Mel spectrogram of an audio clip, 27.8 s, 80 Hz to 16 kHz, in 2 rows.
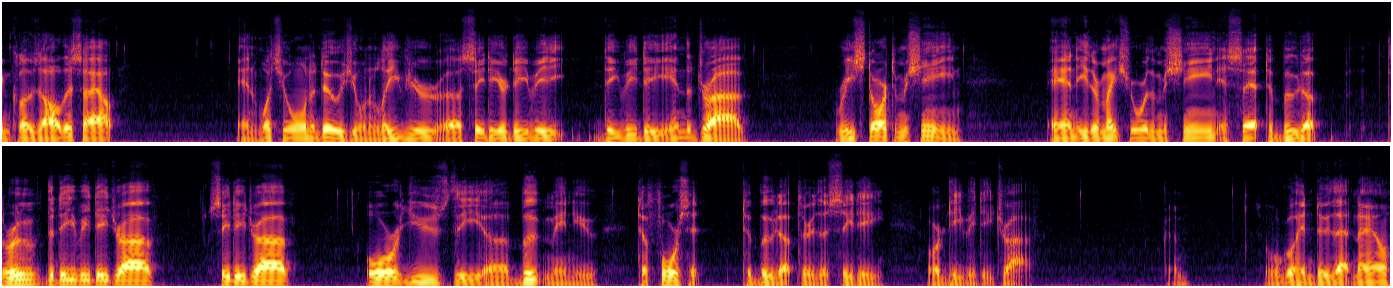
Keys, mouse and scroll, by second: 0.3 click, 2.0 click.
